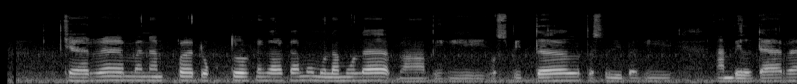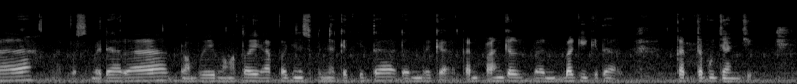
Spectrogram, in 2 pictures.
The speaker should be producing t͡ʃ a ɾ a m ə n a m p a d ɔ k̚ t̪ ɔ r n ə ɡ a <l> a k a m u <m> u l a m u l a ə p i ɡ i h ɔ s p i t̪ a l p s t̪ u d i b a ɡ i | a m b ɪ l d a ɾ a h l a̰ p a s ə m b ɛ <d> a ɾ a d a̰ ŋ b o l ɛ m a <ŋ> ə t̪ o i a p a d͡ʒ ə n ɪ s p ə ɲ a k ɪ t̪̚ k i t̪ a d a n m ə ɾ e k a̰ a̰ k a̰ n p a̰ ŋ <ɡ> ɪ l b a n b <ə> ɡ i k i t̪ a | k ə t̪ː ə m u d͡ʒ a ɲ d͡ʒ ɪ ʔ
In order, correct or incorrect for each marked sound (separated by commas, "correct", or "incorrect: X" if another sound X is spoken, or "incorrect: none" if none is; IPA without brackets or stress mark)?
incorrect: ɾ, correct, correct, correct, correct, incorrect: a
